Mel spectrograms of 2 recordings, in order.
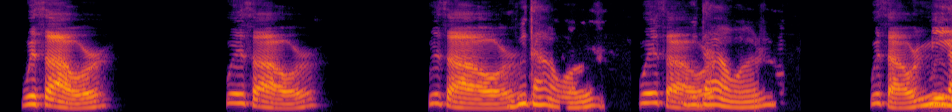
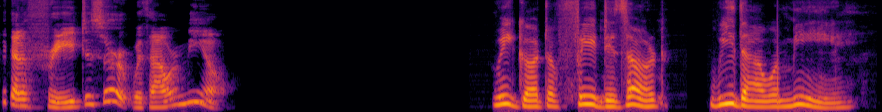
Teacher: we'll start the phrase on a high tone and then we'll go down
